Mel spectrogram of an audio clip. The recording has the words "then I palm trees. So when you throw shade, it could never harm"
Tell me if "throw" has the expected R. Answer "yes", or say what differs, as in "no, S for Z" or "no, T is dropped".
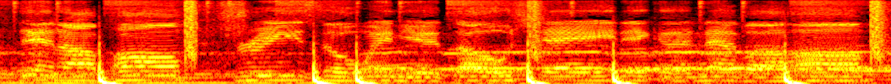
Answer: no, R is dropped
